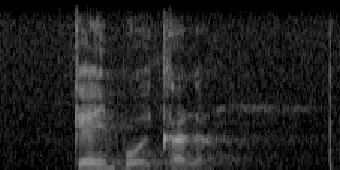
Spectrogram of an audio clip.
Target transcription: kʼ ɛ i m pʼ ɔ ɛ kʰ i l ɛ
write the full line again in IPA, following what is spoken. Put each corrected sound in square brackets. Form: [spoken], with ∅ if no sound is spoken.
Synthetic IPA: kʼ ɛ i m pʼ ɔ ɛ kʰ [a] l [a]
